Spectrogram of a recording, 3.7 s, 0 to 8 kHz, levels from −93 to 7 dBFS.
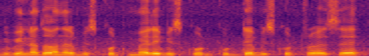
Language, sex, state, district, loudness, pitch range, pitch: Bengali, male, Assam, Hailakandi, -17 LUFS, 120-130 Hz, 125 Hz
